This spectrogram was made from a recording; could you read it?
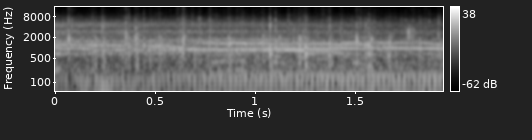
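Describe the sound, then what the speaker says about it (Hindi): A school audience applauds loudly and steadily to welcome a girl receiving the Indira Priyadarshini award, with crowd noise and scattered cheers blending into continuous clapping. "जोरदार तालियों के साथ स्वागत।"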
